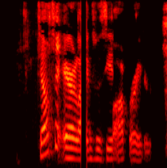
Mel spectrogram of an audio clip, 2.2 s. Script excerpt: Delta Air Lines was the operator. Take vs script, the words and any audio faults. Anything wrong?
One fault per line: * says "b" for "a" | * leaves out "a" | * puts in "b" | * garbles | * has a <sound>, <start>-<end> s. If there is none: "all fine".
* has a dropout, 1.1-1.2 s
